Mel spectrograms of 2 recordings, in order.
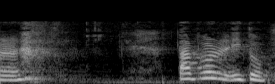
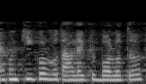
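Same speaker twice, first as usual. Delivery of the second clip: ordinary delivery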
